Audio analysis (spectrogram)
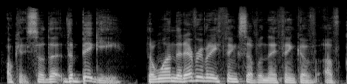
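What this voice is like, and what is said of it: Usual voice. Nothing is said of it.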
